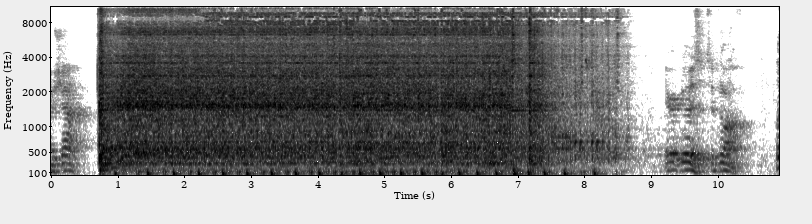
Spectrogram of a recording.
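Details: 1969 John Deere 112 Patio tractor, fuel poured over the cylinder before trying again: it catches and runs at a rapid, fairly even thump for about eight seconds, then dies away. Normal running, though it still needs a starter solenoid and a carburetor cleaning.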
